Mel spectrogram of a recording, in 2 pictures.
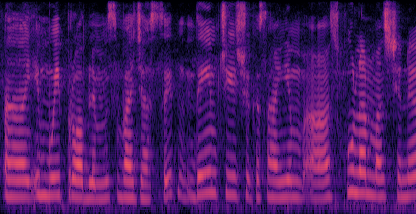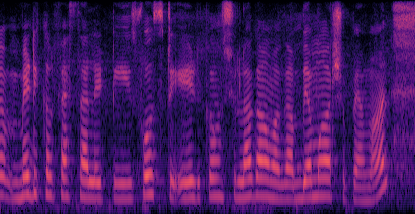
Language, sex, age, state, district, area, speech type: Kashmiri, female, 18-30, Jammu and Kashmir, Srinagar, urban, spontaneous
